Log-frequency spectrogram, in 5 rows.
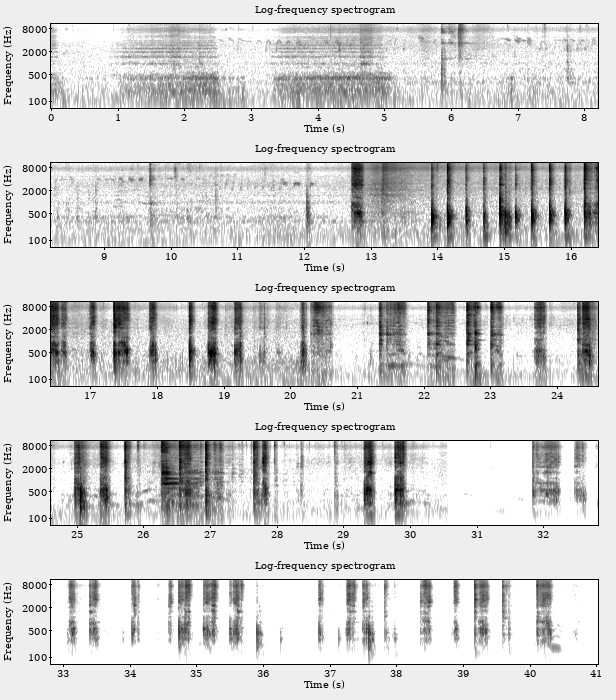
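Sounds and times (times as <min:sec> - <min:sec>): rasping scraping strokes: 0:03.4 - 0:05.1, 0:12.7 - 0:13.4, 0:16.2 - 0:19.6, 0:20.2 - 0:20.7, 0:21.3 - 0:28.0, 0:29.3 - 0:30.0, 0:31.8 - 0:33.6.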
